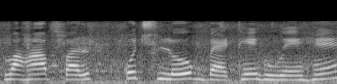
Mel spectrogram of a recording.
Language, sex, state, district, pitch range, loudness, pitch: Hindi, male, Madhya Pradesh, Katni, 225-245 Hz, -13 LUFS, 235 Hz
